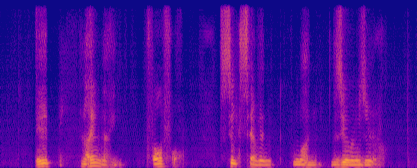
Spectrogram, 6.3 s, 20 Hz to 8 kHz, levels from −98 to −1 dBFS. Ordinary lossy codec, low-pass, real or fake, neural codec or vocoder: none; none; fake; codec, 16 kHz, 1 kbps, FreqCodec, smaller model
